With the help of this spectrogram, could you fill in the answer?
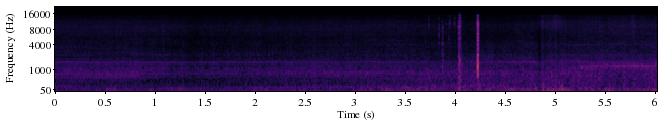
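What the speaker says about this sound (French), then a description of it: "C'est une espèce de résonance métallique du moteur." A BMW F900XR motorcycle's engine runs at a steady drone during a ride, mixed with rushing wind noise, with a couple of sharp brief clicks near the end.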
